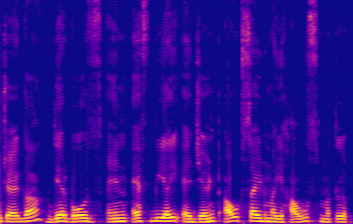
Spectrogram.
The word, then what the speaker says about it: FBI: तो यहाँ पे जो FBI की जो साउंड है, जो प्रोनाउंसिएशन है, ये स्टार्ट हो रही है किससे, ये हो रही है वोवेल साउंड से।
